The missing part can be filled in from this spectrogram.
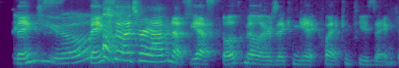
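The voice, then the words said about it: Midwestern twang. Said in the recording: “we're both from the Midwest, so we've got like a Midwestern twang”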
